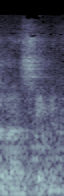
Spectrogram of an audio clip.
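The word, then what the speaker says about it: Dunsany: Intanto Lord Danzani, la pronuncia sembra sia questa, insomma, almeno è il suo pronipote attuale, il 21esimo barone Danzani, pronuncia Danzani, quindi chi siamo noi per dire che non è così.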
